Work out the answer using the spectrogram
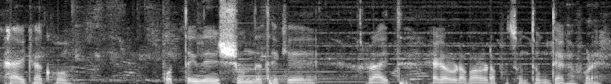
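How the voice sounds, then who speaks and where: A man's voice: medium pitch, steady tone, normal speed, natural voice. A man playing a naive, deferential nephew in a religious cartoon, speaking in a plain, earnest way. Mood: casual, puzzled. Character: deferential city nephew, naive and easily persuaded. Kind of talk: scripted religious cartoon dialogue. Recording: music behind the voice.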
